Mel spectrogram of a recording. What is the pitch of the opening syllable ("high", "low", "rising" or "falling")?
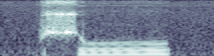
rising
